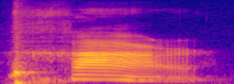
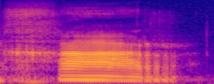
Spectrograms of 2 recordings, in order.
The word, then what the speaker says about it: gaar: word for that is gaar. So I use the pronunciation of r for the R. You can also say gaar. But for this lesson, I just keep it on gaar.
